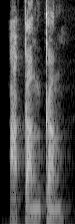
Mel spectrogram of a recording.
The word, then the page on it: akangkang: Efik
